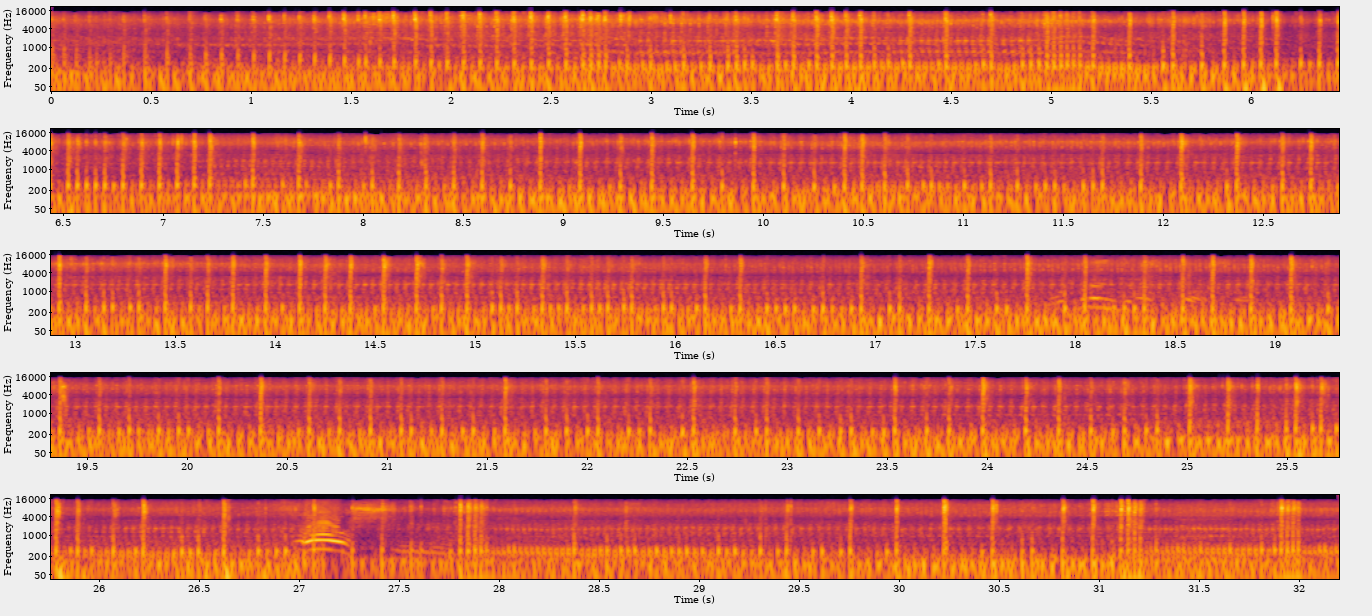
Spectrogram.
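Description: Trials motorcycle engine idling steadily close by, its firing pulses even throughout, with engine tones rising and falling for a few seconds near the start and again near the end.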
